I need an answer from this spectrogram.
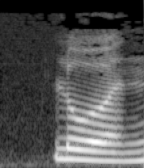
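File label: "lun", Mandarin Chinese pinyin, tone 3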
